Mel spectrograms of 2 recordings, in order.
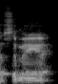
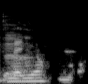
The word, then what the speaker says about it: Semenyo: Especially being down one nil to begin with with the Semenya. Semenya I cannot say his name. Semenyo. Semenyo. Semenyo. Thank you. I always want to put like an extra N in there.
